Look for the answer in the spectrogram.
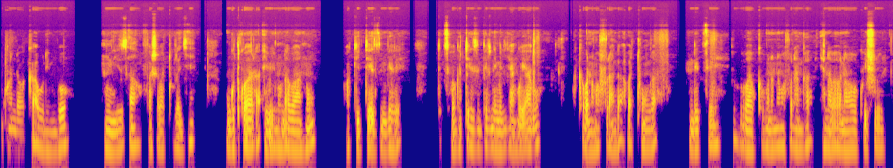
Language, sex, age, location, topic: Kinyarwanda, male, 25-35, Nyagatare, government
